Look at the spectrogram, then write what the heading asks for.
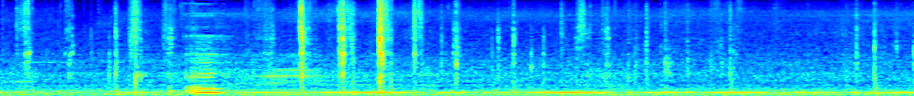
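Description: Tarot cards are shuffled in quiet, papery riffles, with a few sharper snaps and clicks scattered through. A steady low hum runs underneath.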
